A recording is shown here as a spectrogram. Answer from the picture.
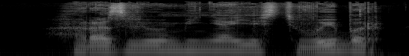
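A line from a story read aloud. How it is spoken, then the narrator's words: Sad, smiling. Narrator (Russian): Она грустно улыбнулась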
